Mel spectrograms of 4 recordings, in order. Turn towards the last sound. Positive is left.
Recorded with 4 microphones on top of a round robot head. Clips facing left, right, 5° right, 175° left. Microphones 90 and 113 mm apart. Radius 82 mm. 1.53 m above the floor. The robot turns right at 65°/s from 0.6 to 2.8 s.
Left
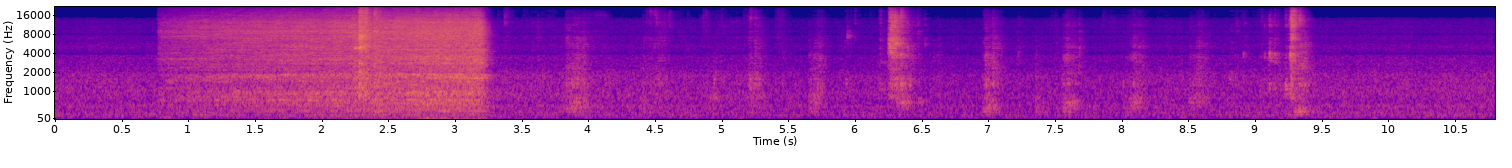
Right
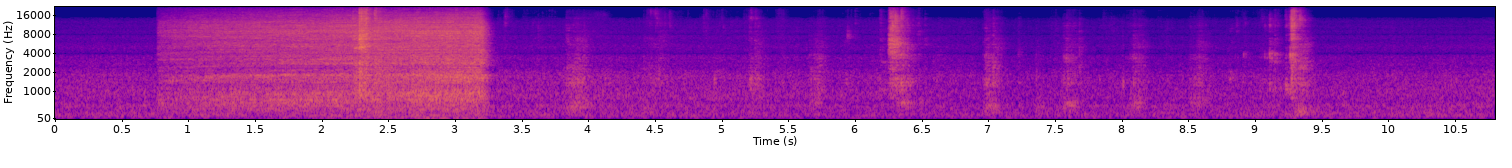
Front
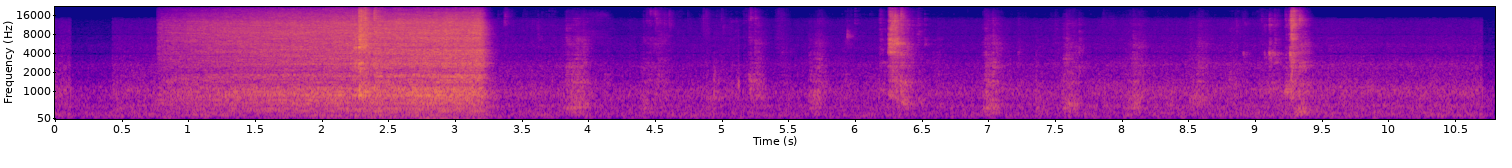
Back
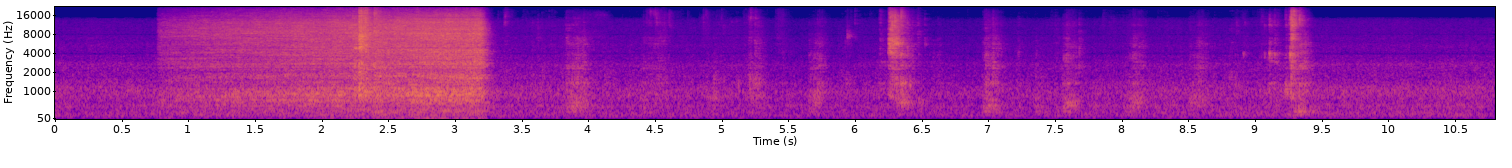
turn(degrees=90)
